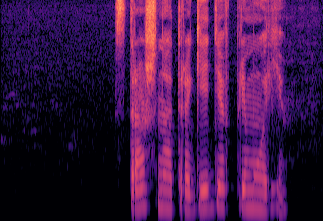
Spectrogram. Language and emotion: Russian, neutral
